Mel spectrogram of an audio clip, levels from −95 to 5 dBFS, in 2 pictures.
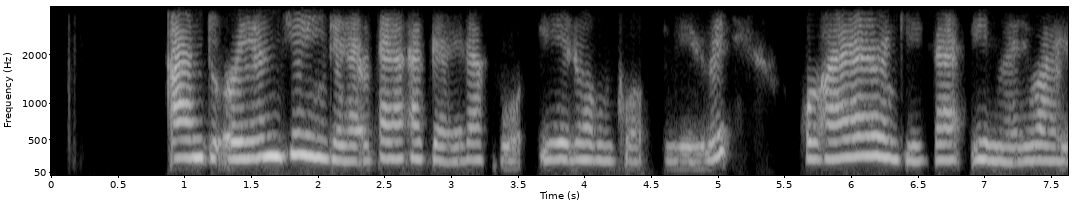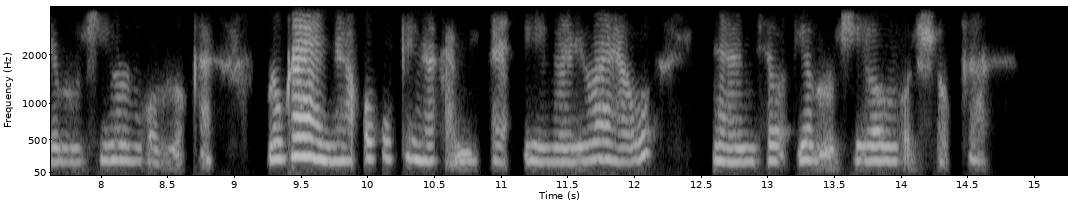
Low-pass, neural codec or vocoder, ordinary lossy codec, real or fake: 3.6 kHz; codec, 16 kHz, 1 kbps, FreqCodec, smaller model; Opus, 24 kbps; fake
